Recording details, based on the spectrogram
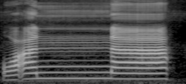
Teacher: وَأَنَّا میں نون مشدد ہے اور نون مشدد پر ہمیشہ غنہ ہوتا ہے، اس لیے یہاں پر غنہ کر کے پڑھیں گے، اور ایسے لفظ پڑھا جائے گا وَأَنَّا، نون الف نا کو کھینچیں گے۔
